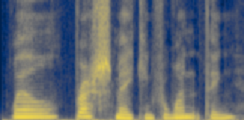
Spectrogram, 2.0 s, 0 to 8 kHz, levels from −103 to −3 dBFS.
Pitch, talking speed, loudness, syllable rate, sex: 225 Hz, 175 wpm, -16 LUFS, 4.6 syllables/s, female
